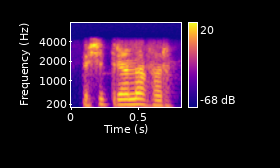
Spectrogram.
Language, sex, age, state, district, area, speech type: Kashmiri, male, 30-45, Jammu and Kashmir, Kulgam, rural, conversation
